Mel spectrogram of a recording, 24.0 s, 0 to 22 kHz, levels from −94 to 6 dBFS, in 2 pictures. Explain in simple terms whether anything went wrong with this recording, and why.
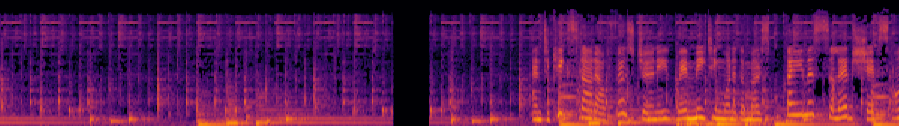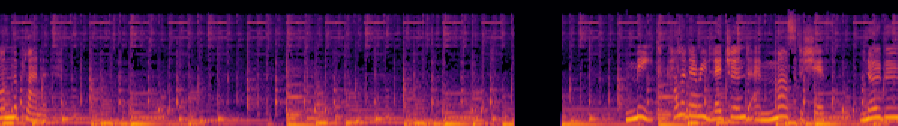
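Two stream reconnects occur, at 5.24 to 5.89 s and 18.84 to 19.62 s. The connection dropped, causing about 0.46 s and 0.62 s of silence, then the player restarted and resumed slightly earlier, repeating about 0.18 s and 0.16 s of sound.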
